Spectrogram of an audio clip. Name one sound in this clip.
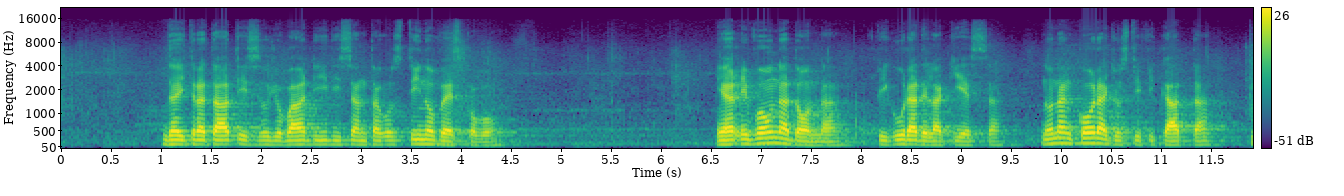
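A man chants loudly through a microphone in an echoing hall.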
